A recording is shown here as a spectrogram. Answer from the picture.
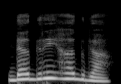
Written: ಡಗ್ರಿಹಗ್ಗ

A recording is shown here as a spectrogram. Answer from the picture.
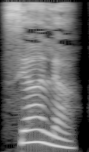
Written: ಶ್ಯಾಲ

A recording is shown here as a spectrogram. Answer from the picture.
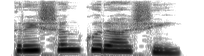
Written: ತ್ರಿಶಂಕುರಾಶಿ

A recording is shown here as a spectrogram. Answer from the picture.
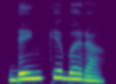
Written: ಡೆಂಕೆಬರ

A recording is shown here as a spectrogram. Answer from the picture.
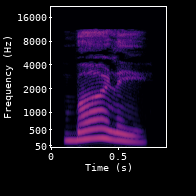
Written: ಬಾಳೆ

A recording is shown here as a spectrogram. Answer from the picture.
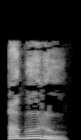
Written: ಅಗುರು

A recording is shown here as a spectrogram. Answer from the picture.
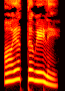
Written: ಆಯತವೇಳೆ

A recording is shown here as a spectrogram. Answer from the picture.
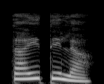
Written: ದತ್ತೆಲೆ

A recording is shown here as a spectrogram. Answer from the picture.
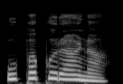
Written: ಉಪಪುರಾಣ

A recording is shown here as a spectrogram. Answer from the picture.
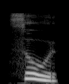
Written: ಸೊರ

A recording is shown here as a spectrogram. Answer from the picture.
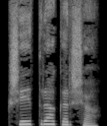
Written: ಕ್ಷೇತ್ರಾಕರ್ಷ

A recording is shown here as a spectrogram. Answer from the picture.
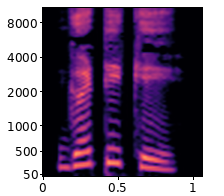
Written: ಘಟಿಗೆ

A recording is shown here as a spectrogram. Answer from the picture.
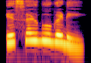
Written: ಎಸಳ್ಬುಗಡಿ

